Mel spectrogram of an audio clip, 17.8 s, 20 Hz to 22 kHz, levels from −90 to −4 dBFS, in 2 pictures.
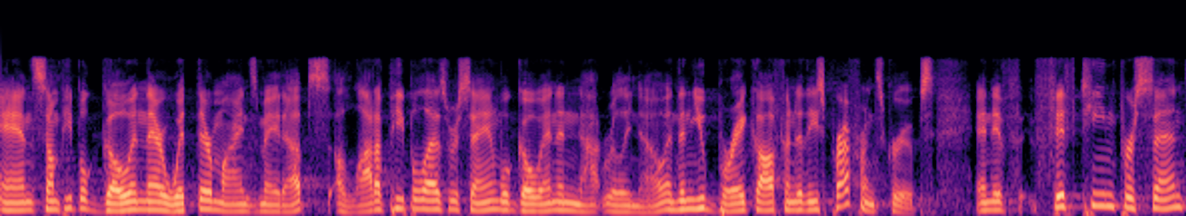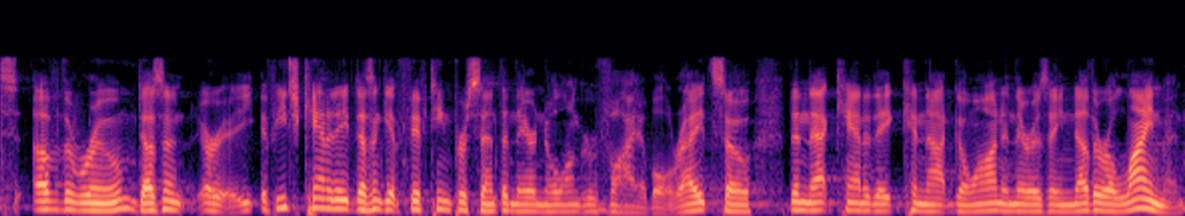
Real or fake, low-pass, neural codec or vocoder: real; 7.2 kHz; none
